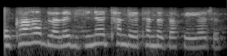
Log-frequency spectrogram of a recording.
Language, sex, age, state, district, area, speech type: Bodo, female, 18-30, Assam, Chirang, urban, conversation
